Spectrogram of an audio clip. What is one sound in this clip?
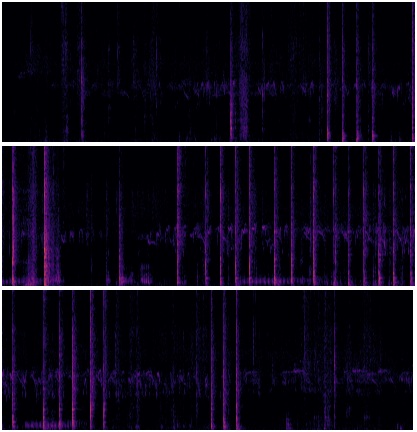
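Bamboo slats clatter and knock as they are handled.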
